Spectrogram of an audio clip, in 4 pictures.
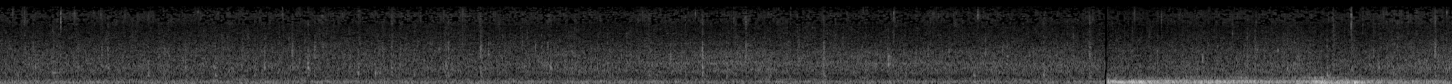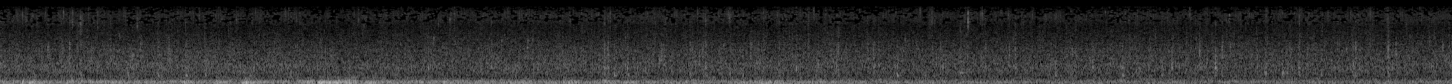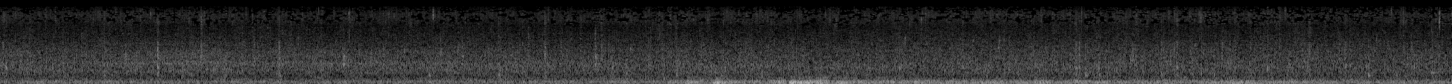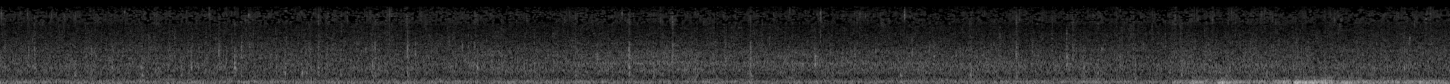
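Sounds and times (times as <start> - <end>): light rain falling: 0.0 - 58.0.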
